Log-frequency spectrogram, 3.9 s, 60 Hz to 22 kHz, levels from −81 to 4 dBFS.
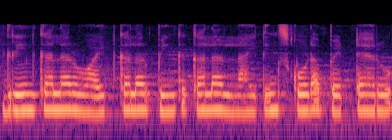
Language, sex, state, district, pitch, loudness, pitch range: Telugu, female, Telangana, Karimnagar, 205 Hz, -15 LUFS, 200-215 Hz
